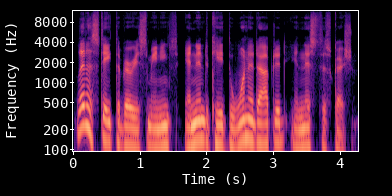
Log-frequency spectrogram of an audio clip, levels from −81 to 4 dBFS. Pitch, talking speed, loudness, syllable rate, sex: 120 Hz, 195 wpm, -18 LUFS, 6.1 syllables/s, male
